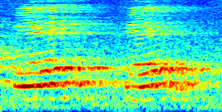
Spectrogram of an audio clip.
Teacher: ओठ लागल्याशिवाय प निघणार नाही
